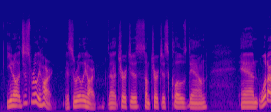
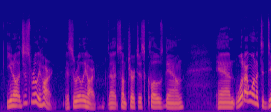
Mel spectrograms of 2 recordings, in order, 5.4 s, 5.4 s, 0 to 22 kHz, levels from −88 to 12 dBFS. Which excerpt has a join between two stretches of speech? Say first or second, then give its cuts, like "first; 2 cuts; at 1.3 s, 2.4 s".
second; 1 cut; at 2.3 s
